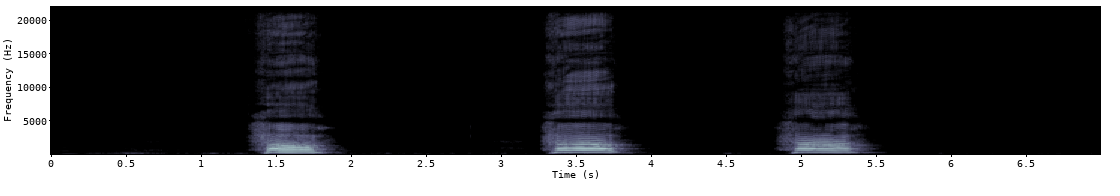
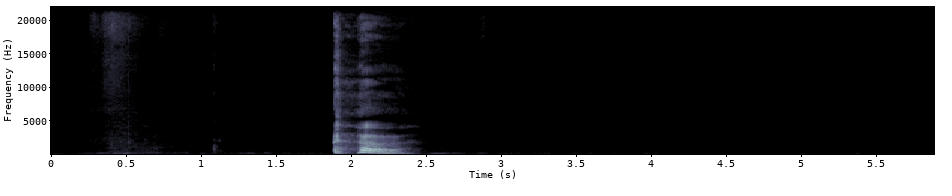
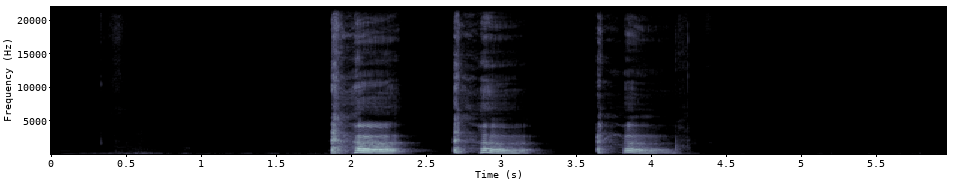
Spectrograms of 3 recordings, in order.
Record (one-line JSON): {"exhalation_length": "7.0 s", "exhalation_amplitude": 23413, "exhalation_signal_mean_std_ratio": 0.34, "cough_length": "5.9 s", "cough_amplitude": 28317, "cough_signal_mean_std_ratio": 0.18, "three_cough_length": "6.0 s", "three_cough_amplitude": 32768, "three_cough_signal_mean_std_ratio": 0.32, "survey_phase": "beta (2021-08-13 to 2022-03-07)", "age": "45-64", "gender": "Female", "wearing_mask": "Yes", "symptom_none": true, "smoker_status": "Never smoked", "respiratory_condition_asthma": false, "respiratory_condition_other": false, "recruitment_source": "Test and Trace", "submission_delay": "2 days", "covid_test_result": "Positive", "covid_test_method": "ePCR"}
